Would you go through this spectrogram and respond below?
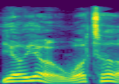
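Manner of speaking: high, corny dad voice trying street slang.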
